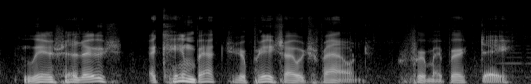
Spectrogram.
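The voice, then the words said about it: Old man voice. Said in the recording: “I don't think I did an old man voice before, but now I'm going to.”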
